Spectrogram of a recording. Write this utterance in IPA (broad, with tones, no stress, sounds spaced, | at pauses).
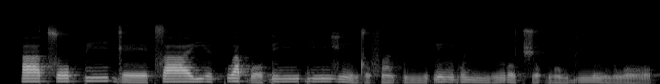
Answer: a˦ t͡s o˦ k͡p iː˦ ɡ eː˨ t͡s aː˦ j ɪ˦˨ kʷ a˦ ɓ o˨ ɗ iː˦ ɓ iː˦ ɣ ĩ˦˨ d ʊ˨ f ã˨ k͡p iː˨ ɗ ĩ˦ ɡʷ iː˦˨ ŋ ʊ˦˨ t͡ʃ ʊ˨ ɡʷ ũ˨ b iː˦ n i˨ w o˨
